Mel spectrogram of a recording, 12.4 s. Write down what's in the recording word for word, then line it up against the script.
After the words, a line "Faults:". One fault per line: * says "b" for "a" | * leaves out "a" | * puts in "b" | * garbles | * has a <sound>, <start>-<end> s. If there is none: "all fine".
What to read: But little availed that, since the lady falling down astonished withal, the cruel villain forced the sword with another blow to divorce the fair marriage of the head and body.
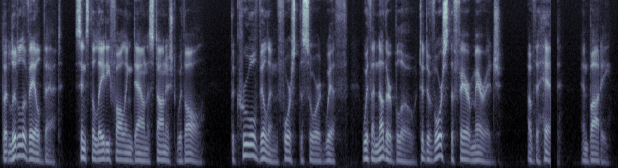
But little availed that, since the lady falling down astonished withal, the cruel villain forced the sword with with another blow to divorce the fair marriage of the head and body.
Faults:
* puts in "with"
* has a dropout, 11.0-11.1 s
